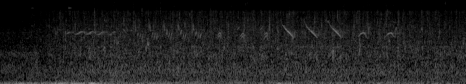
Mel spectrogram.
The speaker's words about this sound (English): Frijoles Creek runs through a beautiful forest of old ponderosa pine, Douglas fir, and gamble oak along the canyon bottom here in Bandelier.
